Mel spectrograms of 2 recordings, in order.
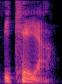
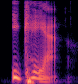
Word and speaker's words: IKEA: And the correct pronunciation from the founder is IKEA. – IKEA. – Yeah. – Oh, it's IKEA. Should be pronounced in the Swedish way.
